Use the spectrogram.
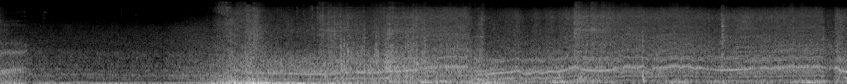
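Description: A Lamborghini Murcielago races in a video game, its engine droning loudly and steadily with the pitch rising and falling through gear changes after a louder surge near the start, and faint tire noise under the drone.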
